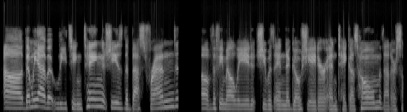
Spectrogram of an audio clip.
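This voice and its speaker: A woman's voice: lowish voice, moderate pace, clean tone, dry recording. A woman co-hosting a review show in casual chat, talking informally and often correcting herself as she goes. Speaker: co-host of a drama review show.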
